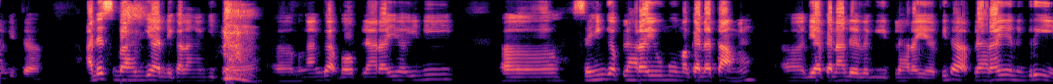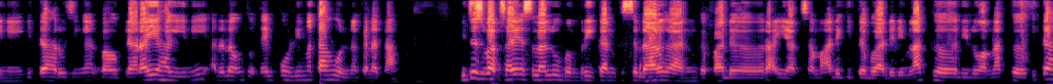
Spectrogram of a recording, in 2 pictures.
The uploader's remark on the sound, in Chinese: 本集访谈为现场录音，收音效果不佳，收听时造成任何不适，敬请原谅。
